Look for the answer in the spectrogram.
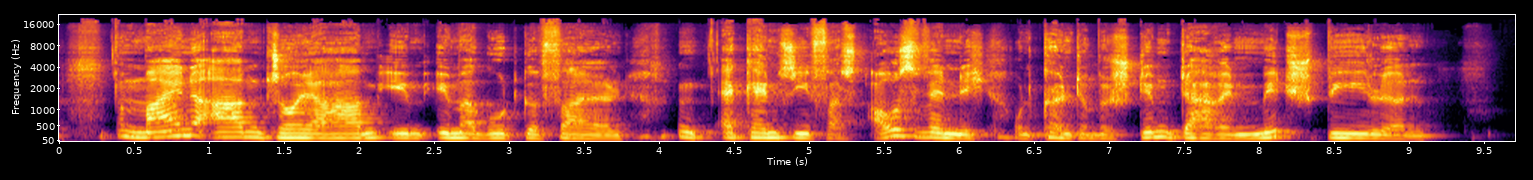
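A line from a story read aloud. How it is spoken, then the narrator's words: Little lion roaring. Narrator (German): brüllte Simba, der kleine Löwe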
